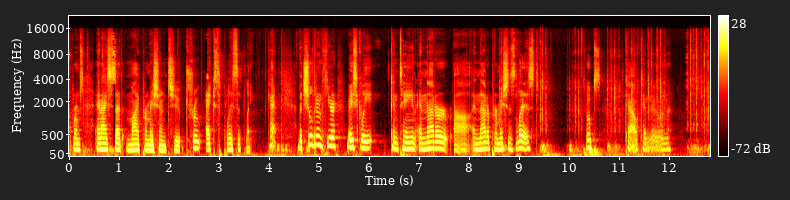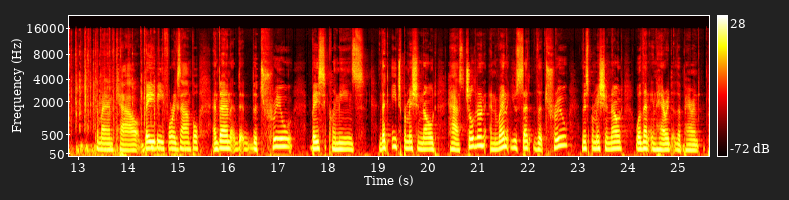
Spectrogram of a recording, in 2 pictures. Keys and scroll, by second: 8.7 ctrl+c, 9.5 ctrl+v, 10.1 ctrl+z.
